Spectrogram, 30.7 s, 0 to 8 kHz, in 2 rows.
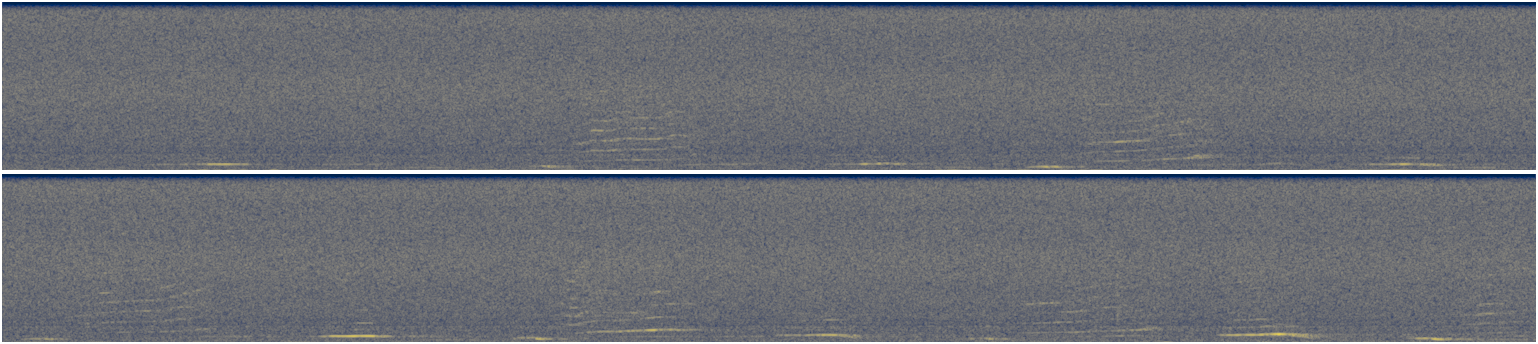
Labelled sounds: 5.8	6.7	humpback whale, 0.86 to 2.5 kHz
11.0	11.5	humpback whale, 1.3 to 1.5 kHz
16.9	17.3	humpback whale, 0.99 to 1.7 kHz
20.9	21.3	humpback whale, 0.80 to 1.1 kHz
25.6	26.2	humpback whale, 1.4 to 1.9 kHz
27.7	28.2	humpback whale, 0.80 to 1.2 kHz

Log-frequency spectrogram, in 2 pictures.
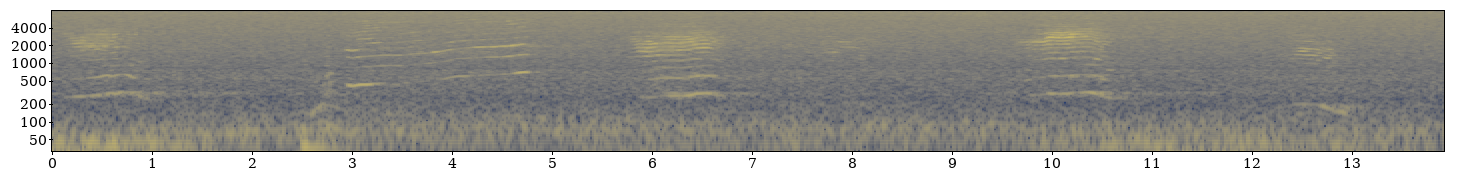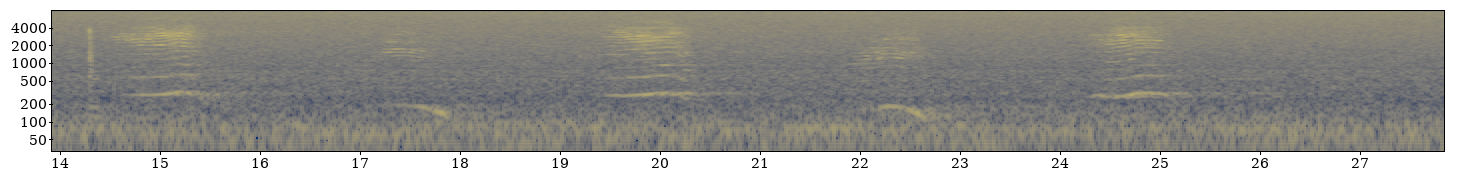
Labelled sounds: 0.2	0.5	humpback whale, 1.9 to 2.3 kHz
2.9	4.8	humpback whale, 0.83 to 5.6 kHz
5.8	6.6	humpback whale, 1.1 to 2.8 kHz
9.6	10.5	humpback whale, 2.3 to 3.9 kHz
10.9	11.2	humpback whale, 1.2 to 1.3 kHz
12.4	12.8	humpback whale, 1.3 to 1.9 kHz
14.5	15.3	humpback whale, 2.0 to 4.2 kHz
17.2	17.5	humpback whale, 1.5 to 1.8 kHz
19.4	20.1	humpback whale, 1.3 to 4.1 kHz
22.2	22.5	humpback whale, 1.3 to 1.5 kHz
24.4	25.0	humpback whale, 1.8 to 3.1 kHz

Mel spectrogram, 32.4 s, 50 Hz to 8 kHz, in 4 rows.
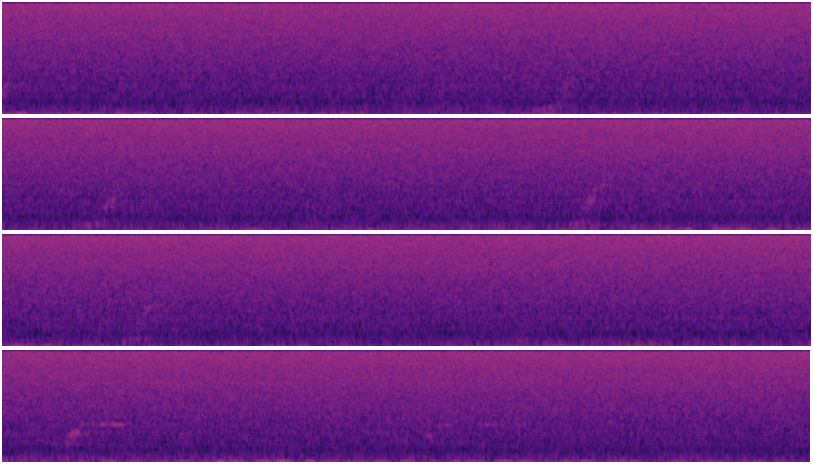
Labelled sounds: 25.2	25.5	humpback whale, 0.96 to 1.1 kHz

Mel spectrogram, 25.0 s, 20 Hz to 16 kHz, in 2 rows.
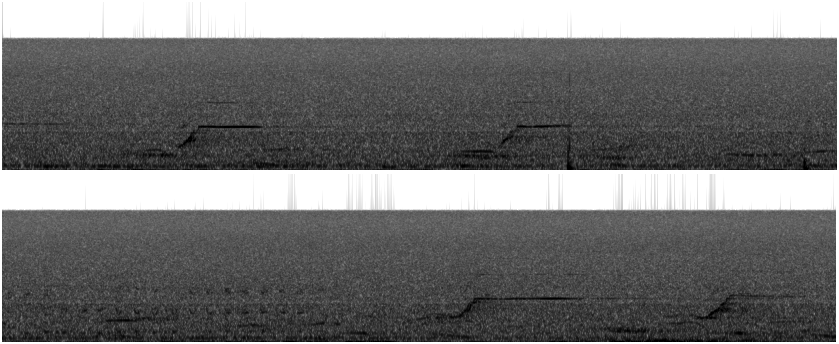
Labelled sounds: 2.9	3.8	humpback whale, 0.80 to 1.9 kHz
7.6	8.4	humpback whale, 0.80 to 1.0 kHz
19.5	21.0	humpback whale, 0.80 to 1.1 kHz
23.3	23.6	humpback whale, 0.80 to 1.1 kHz

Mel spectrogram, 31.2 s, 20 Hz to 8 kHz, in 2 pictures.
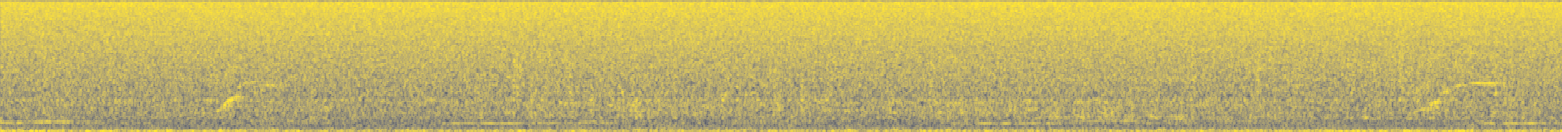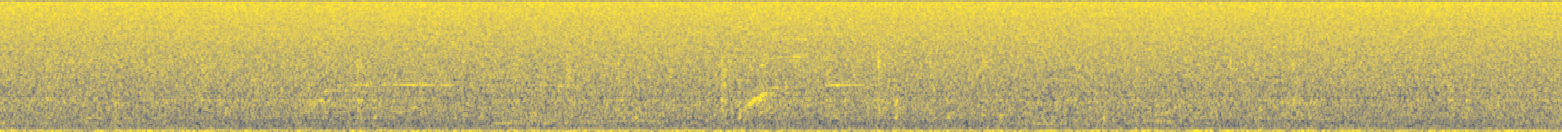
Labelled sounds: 14.7	15.0	humpback whale, 1.1 to 1.2 kHz
23.1	24.1	humpback whale, 0.80 to 1.2 kHz

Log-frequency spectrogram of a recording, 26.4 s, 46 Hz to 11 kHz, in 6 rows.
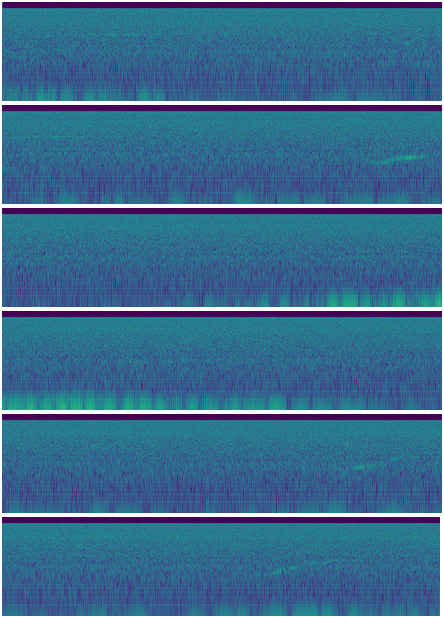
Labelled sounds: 25.0	25.3	humpback whale, 0.83 to 0.96 kHz

